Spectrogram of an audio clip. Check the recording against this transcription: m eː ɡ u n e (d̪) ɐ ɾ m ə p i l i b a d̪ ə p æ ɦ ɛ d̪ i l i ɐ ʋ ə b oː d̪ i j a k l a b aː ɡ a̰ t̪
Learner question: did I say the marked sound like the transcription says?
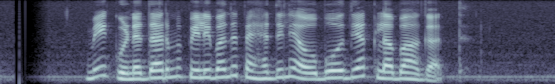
yes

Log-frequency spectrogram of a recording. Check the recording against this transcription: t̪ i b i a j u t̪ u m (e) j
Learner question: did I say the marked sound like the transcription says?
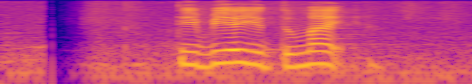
no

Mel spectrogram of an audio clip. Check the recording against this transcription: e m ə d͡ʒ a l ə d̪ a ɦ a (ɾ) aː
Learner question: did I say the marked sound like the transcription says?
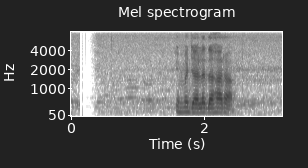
yes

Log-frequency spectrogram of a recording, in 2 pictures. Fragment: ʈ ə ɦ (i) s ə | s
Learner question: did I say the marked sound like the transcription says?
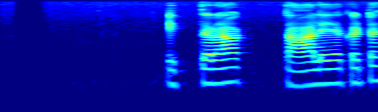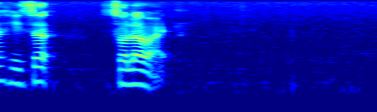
yes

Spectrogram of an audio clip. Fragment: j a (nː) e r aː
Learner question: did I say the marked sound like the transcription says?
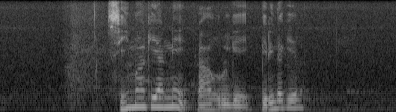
yes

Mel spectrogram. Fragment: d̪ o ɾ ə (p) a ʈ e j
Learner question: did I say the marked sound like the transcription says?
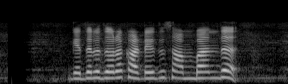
no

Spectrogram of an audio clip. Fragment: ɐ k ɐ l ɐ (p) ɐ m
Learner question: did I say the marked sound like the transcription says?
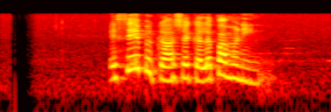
yes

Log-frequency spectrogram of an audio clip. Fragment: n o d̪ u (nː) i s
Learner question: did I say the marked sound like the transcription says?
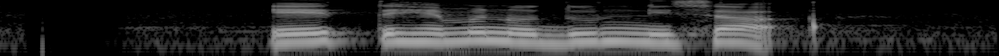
yes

